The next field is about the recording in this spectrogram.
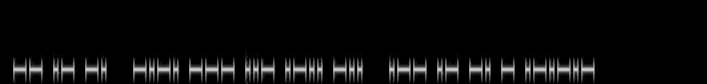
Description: Morse code, heard as a keyed tone, about 32 wpm, 700 Hz. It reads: MAN COULD WANT.
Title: Sentences from Top 1000 Words - Review Part 5 - 30wpm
